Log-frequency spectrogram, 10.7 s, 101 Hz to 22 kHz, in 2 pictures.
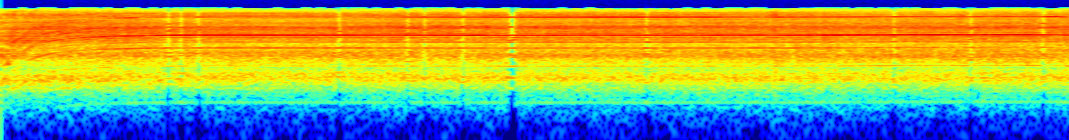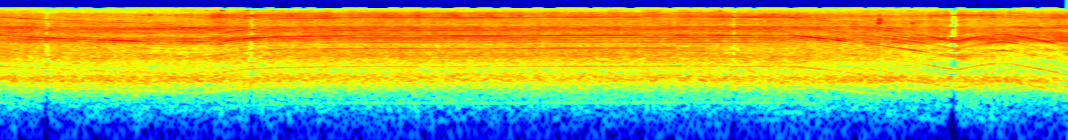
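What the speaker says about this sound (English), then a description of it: "it may drill through the aluminum very easy, but once you hit the stainless, it's a different story" A drill bores a pilot hole through the aluminum into the stainless steel of an Alpha 1 Gen 2 bearing carrier, whining loud and continuous with a shifting pitch that dips briefly near the end.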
